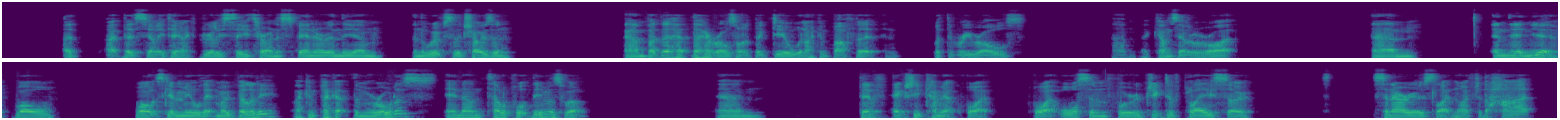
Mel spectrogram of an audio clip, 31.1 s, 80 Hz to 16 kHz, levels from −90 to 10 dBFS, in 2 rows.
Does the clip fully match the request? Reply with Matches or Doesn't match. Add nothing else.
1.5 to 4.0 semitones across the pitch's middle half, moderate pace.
Matches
